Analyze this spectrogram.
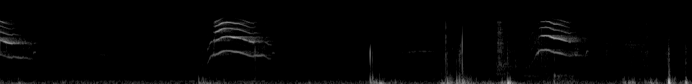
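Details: Rescued baby kitten on day 13 crying with short high arched meows, three calls spaced unevenly, separated by handling thumps and low rustling.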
